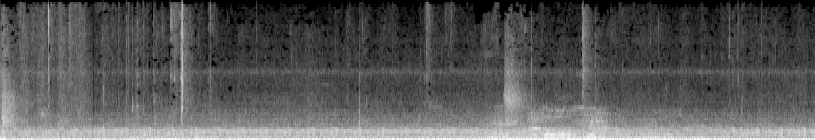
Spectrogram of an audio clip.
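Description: A steady low motor hum that holds level throughout, with a couple of sharp clicks about two and seven seconds in.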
